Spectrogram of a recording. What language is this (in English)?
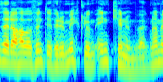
Icelandic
